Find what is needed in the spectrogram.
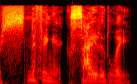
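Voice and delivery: usual speaking voice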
